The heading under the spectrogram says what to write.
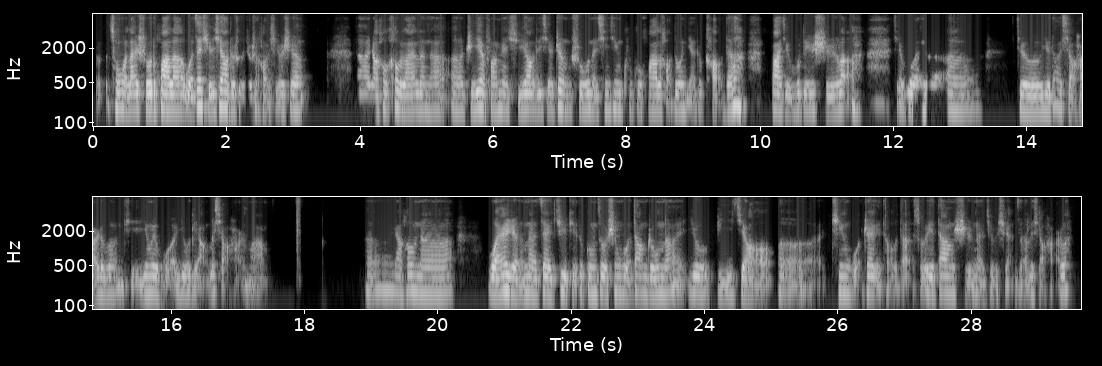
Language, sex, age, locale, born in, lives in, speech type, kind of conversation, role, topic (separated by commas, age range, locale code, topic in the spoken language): Chinese, female, 55-59, zh-CN, China, United States, conversation, advice, user, 我该如何在创业和家庭生活之间取得平衡？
